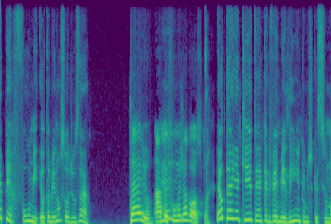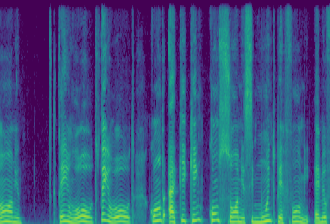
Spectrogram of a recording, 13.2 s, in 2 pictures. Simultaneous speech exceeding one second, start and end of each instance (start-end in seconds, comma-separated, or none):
none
